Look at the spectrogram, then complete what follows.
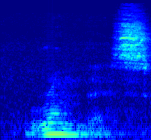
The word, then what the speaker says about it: rhombus: Rhombus. Good. Rhombus. Rhombus. And again, excuse me, we have the RH spelling of R in rhombus. And we say R, R, rum, b, spus, rhombus, rhombus.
